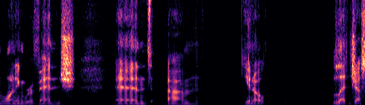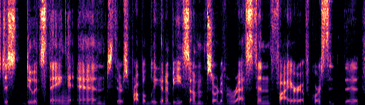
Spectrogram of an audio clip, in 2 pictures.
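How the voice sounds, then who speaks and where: A man who grew up in Canada after early years in Iran, hosting a live question-and-answer stream in an earnest, halting way with many restarts. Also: low-pitched, pushed and bright, no room sound. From Iran, raised in Canada. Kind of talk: casual live-stream talk.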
